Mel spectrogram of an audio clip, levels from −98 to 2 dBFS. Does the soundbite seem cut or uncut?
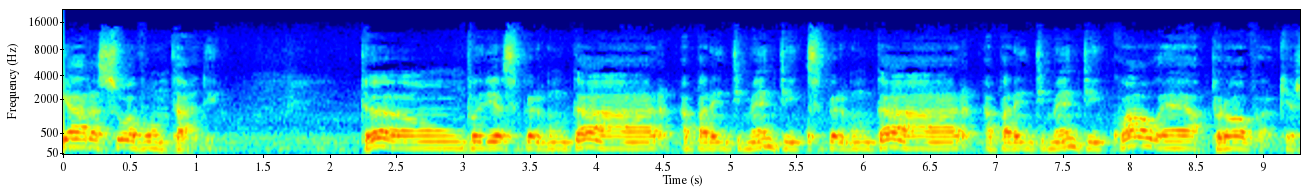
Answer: cut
